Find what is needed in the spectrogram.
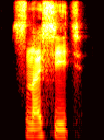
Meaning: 1. to carry down 2. to carry to 3. to pull down, to demolish, to raze 4. to blow off, to blow away (of the wind) 5. to carry away (of water) 6. to tolerate, to endure 7. to cut off
- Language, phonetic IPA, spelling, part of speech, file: Russian, [snɐˈsʲitʲ], сносить, verb, Ru-сносить.ogg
